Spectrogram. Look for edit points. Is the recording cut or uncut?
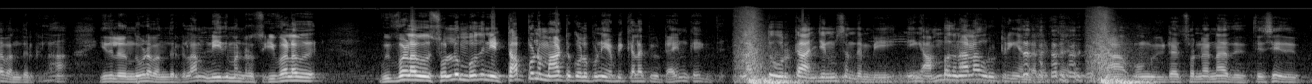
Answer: cut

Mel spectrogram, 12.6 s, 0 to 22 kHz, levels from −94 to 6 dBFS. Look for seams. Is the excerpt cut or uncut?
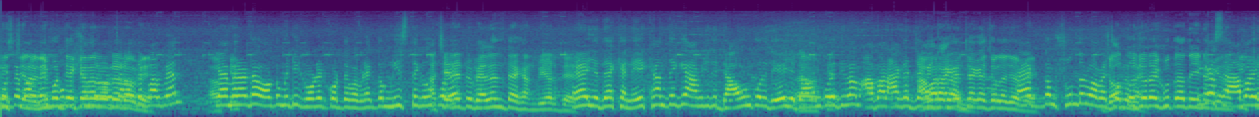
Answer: uncut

